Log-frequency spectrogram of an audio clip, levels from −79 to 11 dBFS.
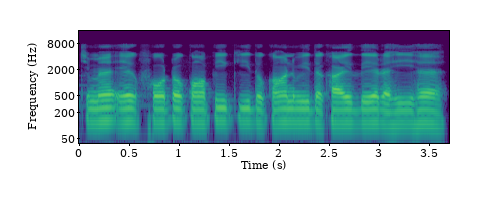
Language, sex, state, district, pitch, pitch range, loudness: Hindi, male, Uttar Pradesh, Lalitpur, 120 Hz, 115-125 Hz, -17 LUFS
